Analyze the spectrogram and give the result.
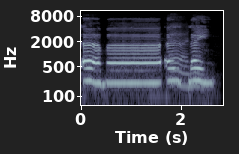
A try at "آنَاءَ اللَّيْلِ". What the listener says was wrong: Ana. Titik nun bukan titik ba. Ana akak sebut abah.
